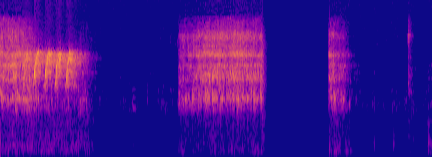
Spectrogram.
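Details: Golden bowerbird, a species with a very restricted range in eastern Australia, being called in by a guide, gives three harsh, buzzing bursts like crackling electric current, two long and one short, with quiet gaps between.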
